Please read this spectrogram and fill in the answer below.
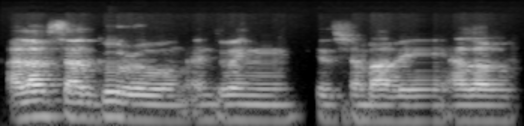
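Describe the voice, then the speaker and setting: A man's voice: fairly low pitch, level tone, unhurried, reverberant. A man from Ukraine chatting as a guest on a video call, rambling with many restarts and fillers. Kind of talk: casual chat. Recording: distant, dull video-call audio.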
